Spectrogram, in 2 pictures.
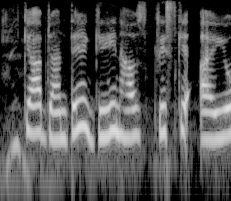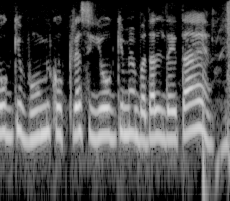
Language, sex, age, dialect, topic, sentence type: Hindi, female, 18-24, Kanauji Braj Bhasha, agriculture, statement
